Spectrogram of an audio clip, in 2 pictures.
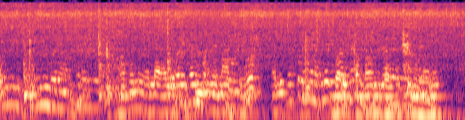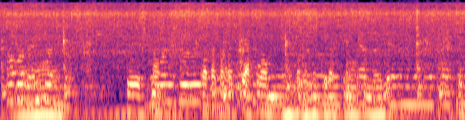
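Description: Pork and potato curry sizzling in hot oil in a pan while a metal spatula stirs it, with short scrapes and clicks of the spatula against the pan.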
